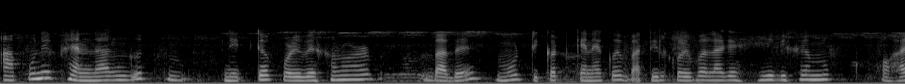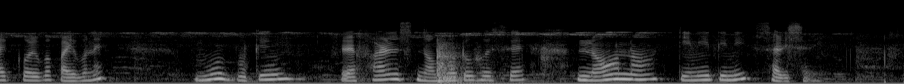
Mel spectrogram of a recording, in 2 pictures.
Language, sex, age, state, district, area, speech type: Assamese, female, 45-60, Assam, Charaideo, rural, read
